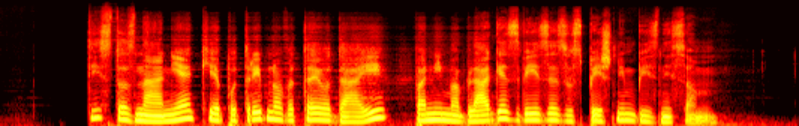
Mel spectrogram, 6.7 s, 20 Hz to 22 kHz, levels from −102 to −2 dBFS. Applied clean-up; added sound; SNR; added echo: neural mask model DeepFilterNet 3.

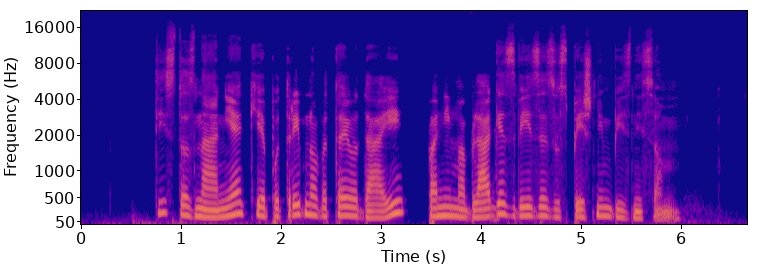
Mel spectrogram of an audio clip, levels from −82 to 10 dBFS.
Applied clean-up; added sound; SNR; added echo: neural mask model Resemble Enhance denoiser.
